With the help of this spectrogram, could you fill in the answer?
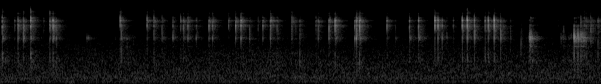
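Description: Long nails tap on a glass mason jar with a gold metal lid, full of colorful small items, striking both the glass and the lid. The result is a quick, irregular series of crisp, bright clicks and ticks, each dying away almost at once, with no low end.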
